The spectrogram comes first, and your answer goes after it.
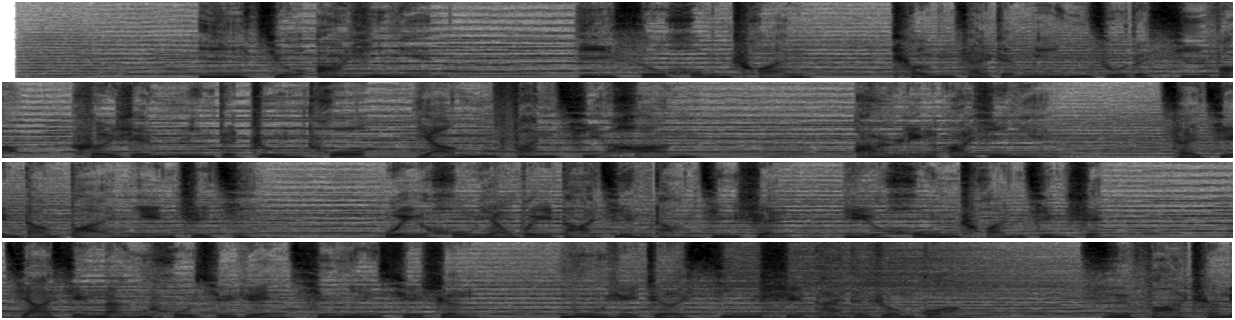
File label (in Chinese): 男 学校 大气 稍希望; 嘉兴南湖学院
